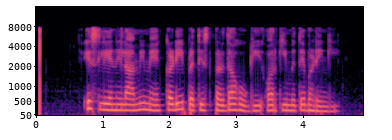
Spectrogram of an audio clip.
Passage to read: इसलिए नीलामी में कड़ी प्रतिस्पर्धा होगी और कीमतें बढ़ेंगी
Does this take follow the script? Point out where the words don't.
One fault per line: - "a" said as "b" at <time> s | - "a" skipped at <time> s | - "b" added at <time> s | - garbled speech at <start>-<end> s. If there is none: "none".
none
